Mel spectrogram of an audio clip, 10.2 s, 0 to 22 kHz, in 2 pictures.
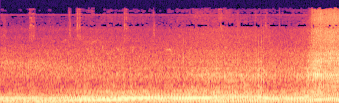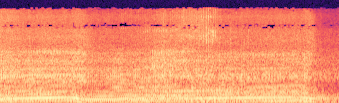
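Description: Dodge Challenger R/T's 5.7-litre Hemi V8, with a mid-muffler delete, heard from inside the cabin as the car accelerates. The engine note climbs, drops at upshifts about four and six seconds in, holds steady, then eases off near the end.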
